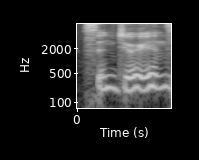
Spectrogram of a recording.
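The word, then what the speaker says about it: Centurions: आप उसको सेंचुरियंस पढ़े सौ जो बनाते हैं सेंचुरियंस ही कहा जाता है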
